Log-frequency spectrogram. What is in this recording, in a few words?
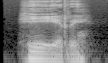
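"Hiiri" Finnish; Mouse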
